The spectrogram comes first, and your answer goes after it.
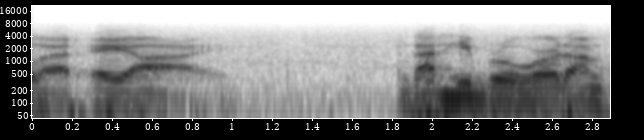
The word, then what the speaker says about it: Ai: You spell that A-I.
